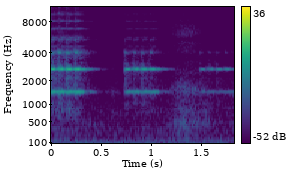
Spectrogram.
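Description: An electronic timer alarm, set for about 10 minutes, beeps in repeated bursts of steady, high-pitched tones, moderately loud, with no one talking over it.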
